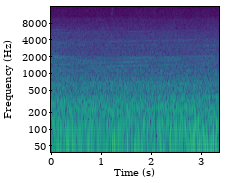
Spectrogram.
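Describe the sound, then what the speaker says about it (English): Boeing 737-200 jet engine spooling up in the Prepar3D flight simulator, a steady, even broadband roar that holds at constant loudness throughout with no voices. "Alright, number 2 started up beautifully."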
